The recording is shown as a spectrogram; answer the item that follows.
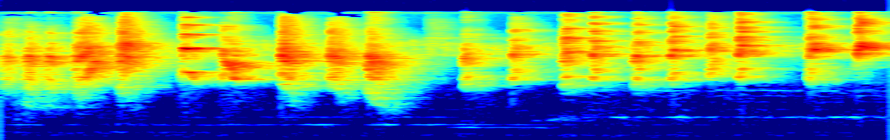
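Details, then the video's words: Long-tailed shrike, Madura type, in a song-tutoring recording called a champion voice: jerky series of harsh chips and short whistled notes, about two per second, varied in pitch. "Masteran | Suara Juara Nih!!! Cendet Madura"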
